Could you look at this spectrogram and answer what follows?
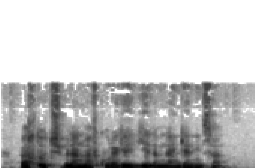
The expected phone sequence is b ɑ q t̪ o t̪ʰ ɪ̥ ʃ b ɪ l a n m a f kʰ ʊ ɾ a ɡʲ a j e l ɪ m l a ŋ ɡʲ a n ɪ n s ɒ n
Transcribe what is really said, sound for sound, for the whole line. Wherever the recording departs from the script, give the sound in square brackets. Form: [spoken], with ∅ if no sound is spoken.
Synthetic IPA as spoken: [v] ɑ q t̪ o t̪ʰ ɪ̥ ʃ b ɪ l a n m a f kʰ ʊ ɾ a ɡʲ a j e l ɪ m l a ŋ ɡʲ a n ɪ n s ɒ n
